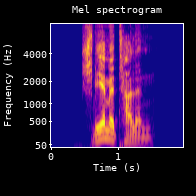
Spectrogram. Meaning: dative plural of Schwermetall
- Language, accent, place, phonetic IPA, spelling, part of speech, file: German, Germany, Berlin, [ˈʃveːɐ̯meˌtalən], Schwermetallen, noun, De-Schwermetallen.ogg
